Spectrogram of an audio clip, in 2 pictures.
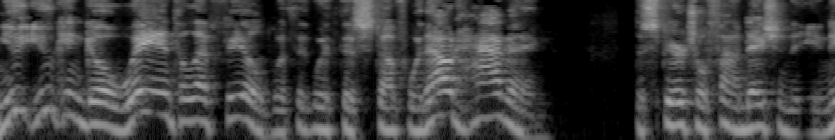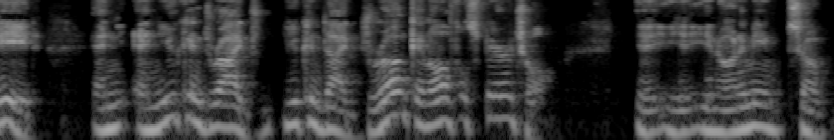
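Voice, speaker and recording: A man's voice: a little high, normal speed. Rambling older New man. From New Jersey. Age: 60s. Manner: goes off on tangents, repeats words. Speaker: guest speaker at a recovery meeting. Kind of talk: candid rambling talk answering questions. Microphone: video call.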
